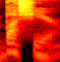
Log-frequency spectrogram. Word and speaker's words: Beshear: They are looking toward alternatives like Andy Beshear, pronounced Bashir, Mark Kelly, or Wes Moore to provide that fresh start.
